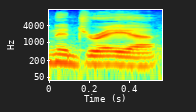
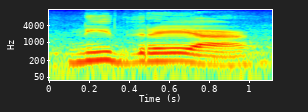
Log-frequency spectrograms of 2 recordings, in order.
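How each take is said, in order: First: The name is said without Spanish pronunciation. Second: The name is said with Spanish pronunciation. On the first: "but it could be" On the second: "I'm pronouncing it all like in Spanish"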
